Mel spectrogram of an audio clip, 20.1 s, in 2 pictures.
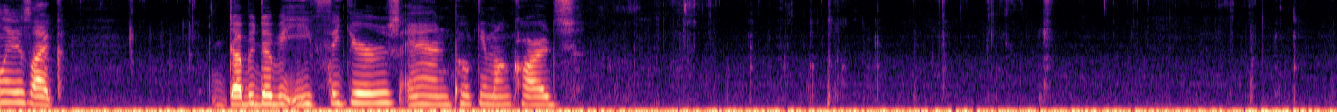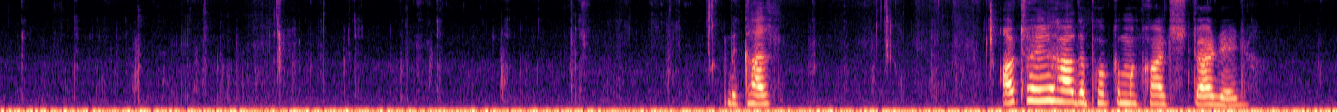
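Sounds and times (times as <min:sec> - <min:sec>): steady low hum: 0:00.0 - 0:20.0
child chewing mouth sounds: 0:00.4 - 0:01.7, 0:04.3 - 0:18.4.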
